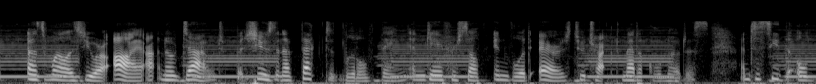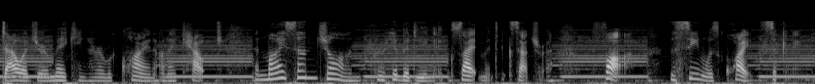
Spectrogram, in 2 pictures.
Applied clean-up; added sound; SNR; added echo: none; Telephone; 9 dB; none.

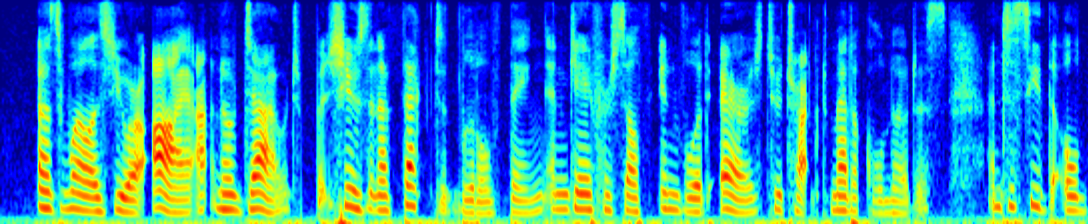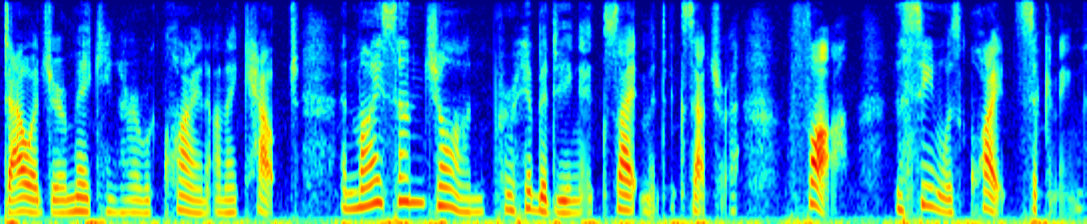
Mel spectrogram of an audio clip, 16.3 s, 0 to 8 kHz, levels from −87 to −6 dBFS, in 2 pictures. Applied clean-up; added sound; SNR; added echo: none; none; none; none.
